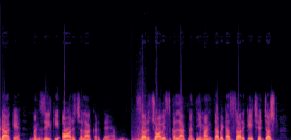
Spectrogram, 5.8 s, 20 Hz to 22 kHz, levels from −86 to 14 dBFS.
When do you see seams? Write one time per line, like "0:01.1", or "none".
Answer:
0:02.6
